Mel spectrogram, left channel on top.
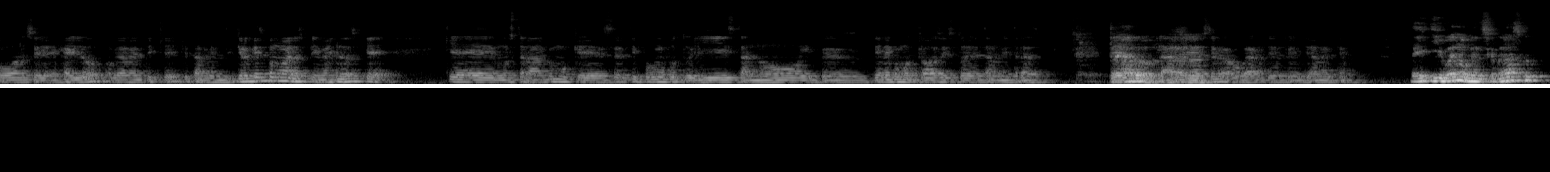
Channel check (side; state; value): right; silent; digital silence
